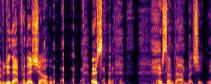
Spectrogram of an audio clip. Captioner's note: laugh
